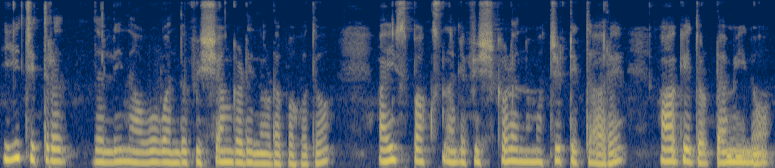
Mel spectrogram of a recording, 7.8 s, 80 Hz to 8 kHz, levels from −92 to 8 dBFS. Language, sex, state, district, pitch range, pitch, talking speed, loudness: Kannada, female, Karnataka, Bangalore, 180-205 Hz, 195 Hz, 125 wpm, -15 LUFS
